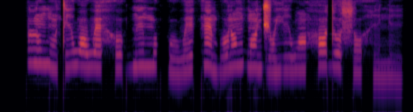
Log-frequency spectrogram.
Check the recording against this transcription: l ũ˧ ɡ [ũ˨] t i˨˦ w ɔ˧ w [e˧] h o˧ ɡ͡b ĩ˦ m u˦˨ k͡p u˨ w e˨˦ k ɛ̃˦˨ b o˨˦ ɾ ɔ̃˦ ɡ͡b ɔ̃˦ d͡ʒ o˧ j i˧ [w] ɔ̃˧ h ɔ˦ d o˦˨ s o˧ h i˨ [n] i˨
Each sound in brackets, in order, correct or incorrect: correct, incorrect: ɛ˧, correct, correct

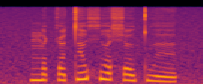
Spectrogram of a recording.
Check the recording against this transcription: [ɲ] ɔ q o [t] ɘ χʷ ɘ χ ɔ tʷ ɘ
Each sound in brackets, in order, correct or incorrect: incorrect: ŋ, correct

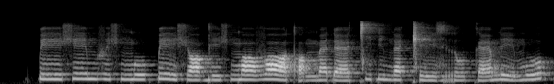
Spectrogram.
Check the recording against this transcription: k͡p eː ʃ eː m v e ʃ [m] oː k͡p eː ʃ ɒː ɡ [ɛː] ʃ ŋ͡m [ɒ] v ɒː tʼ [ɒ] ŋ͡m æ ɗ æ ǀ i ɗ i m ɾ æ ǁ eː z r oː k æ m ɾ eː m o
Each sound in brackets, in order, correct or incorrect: incorrect: ŋ͡m, incorrect: eː, incorrect: ɒː, correct

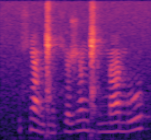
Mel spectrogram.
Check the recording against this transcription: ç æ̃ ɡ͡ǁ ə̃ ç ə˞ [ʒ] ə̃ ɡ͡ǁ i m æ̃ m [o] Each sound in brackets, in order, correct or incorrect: correct, incorrect: u

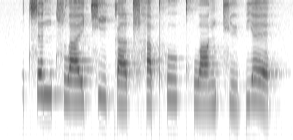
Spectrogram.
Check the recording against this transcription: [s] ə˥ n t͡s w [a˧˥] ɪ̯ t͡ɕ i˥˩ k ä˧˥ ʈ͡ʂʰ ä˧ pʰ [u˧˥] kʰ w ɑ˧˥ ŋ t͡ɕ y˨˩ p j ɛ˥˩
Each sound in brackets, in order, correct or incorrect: incorrect: t͡s, correct, incorrect: u˥

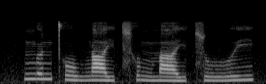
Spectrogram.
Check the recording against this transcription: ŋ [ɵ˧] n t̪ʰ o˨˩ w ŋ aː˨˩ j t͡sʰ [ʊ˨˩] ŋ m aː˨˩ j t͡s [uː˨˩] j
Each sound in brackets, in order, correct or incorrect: correct, correct, incorrect: uː˨˥

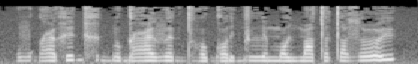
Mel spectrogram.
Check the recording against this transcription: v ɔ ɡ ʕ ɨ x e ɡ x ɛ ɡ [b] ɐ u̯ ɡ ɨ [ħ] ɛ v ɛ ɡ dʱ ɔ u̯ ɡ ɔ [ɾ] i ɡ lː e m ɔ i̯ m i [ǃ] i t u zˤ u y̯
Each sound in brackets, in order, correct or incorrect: correct, incorrect: ʕ, correct, incorrect: tˤ

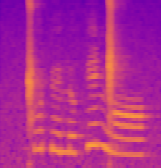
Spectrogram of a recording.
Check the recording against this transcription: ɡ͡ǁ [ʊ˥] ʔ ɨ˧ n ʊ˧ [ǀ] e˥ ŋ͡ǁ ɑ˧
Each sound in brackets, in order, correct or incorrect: correct, incorrect: k

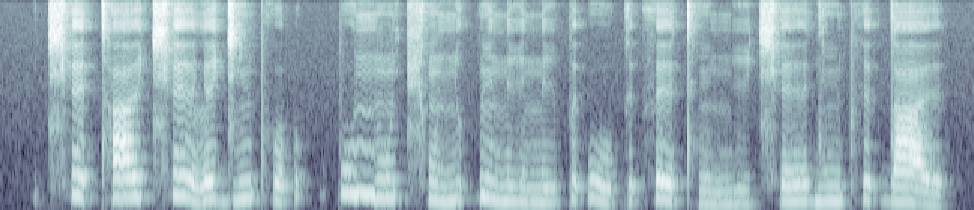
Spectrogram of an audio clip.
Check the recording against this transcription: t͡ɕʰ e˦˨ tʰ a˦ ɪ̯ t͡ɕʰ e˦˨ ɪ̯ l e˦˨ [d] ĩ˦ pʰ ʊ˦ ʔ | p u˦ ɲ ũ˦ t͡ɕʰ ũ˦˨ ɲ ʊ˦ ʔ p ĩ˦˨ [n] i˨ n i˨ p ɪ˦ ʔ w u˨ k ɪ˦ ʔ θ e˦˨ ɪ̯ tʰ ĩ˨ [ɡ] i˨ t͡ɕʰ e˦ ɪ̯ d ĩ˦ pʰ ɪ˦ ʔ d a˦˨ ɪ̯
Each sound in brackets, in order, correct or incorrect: incorrect: d͡ʑ, correct, incorrect: ŋ

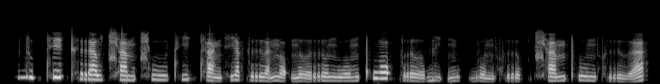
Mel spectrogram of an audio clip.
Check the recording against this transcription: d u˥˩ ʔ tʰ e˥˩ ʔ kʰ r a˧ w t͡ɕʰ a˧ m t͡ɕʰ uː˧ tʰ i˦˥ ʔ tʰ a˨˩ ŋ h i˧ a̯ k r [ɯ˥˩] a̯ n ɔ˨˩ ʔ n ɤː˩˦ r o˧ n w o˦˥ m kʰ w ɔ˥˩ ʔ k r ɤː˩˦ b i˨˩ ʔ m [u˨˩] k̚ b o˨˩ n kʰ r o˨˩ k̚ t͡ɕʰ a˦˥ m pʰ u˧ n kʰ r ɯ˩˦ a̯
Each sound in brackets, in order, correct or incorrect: incorrect: ɯ˩˦, correct

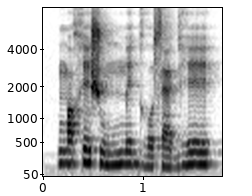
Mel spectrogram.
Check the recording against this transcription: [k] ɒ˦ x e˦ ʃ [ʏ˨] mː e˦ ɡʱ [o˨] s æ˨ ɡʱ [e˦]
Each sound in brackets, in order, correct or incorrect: incorrect: ŋ, incorrect: u˨, correct, correct

